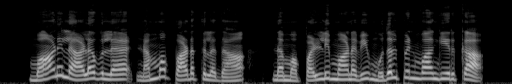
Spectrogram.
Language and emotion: Tamil, happy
